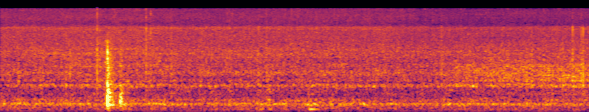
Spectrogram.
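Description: Steady, even sizzling hiss of diced onions heating in a pan on the stove, with a single sharp tap of a metal spoon about a second in.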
